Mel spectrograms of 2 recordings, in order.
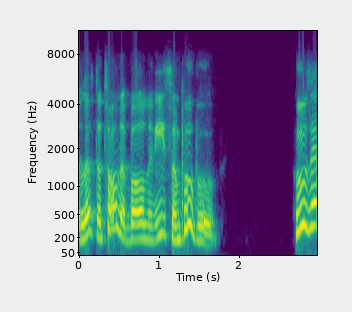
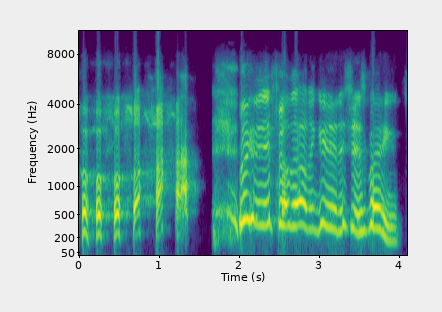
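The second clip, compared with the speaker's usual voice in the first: high, laughing through the words; 6 semitones higher, slower than usual. Real, not acted. Speaker rewatching the chocolate scene, laughing hard. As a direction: squeal it while cracking up.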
